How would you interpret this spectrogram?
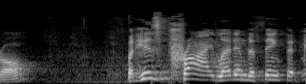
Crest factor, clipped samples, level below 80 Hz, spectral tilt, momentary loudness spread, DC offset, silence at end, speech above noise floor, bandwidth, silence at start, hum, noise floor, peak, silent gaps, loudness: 22 dB; under 0.1%; -68 dBFS; -2.5 dB/octave; 8 LU; under 0.1%; 0 s; 29 dB; 12.5 kHz; 0 s; none; -49 dBFS; 0 dBFS; none; -20 LUFS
